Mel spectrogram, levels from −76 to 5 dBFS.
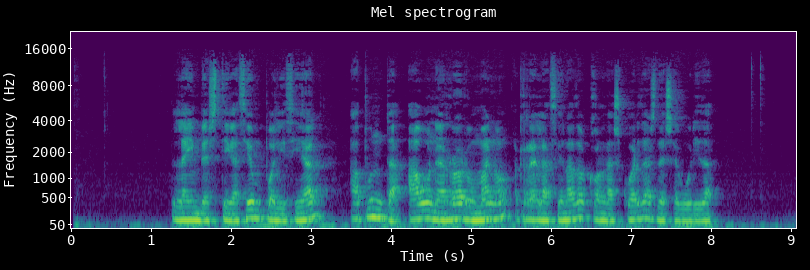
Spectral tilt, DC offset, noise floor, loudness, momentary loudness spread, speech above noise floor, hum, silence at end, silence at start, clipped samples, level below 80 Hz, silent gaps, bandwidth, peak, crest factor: -5.5 dB/octave; under 0.1%; -48 dBFS; -17 LUFS; 7 LU; 33 dB; none; 0.25 s; 0.05 s; under 0.1%; -36 dBFS; none; 13.5 kHz; -2 dBFS; 14 dB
